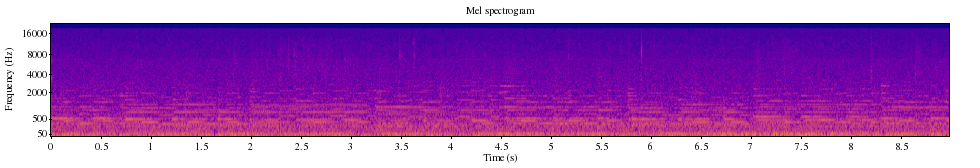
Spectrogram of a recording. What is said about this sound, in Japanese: ちょっと今、氷の水、ビニール袋がちょっとうるさいですけど、ツイキャススタートします。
